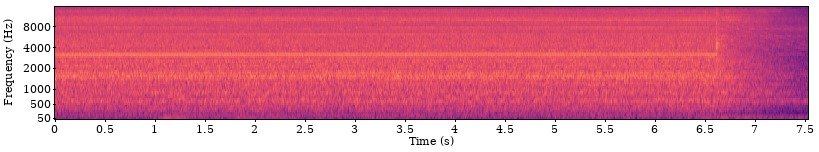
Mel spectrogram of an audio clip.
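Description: A heat gun blows a steady, loud, airy roar onto a painted Trokar Pro swim jig and keeps running without a break until it fades at the very end.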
